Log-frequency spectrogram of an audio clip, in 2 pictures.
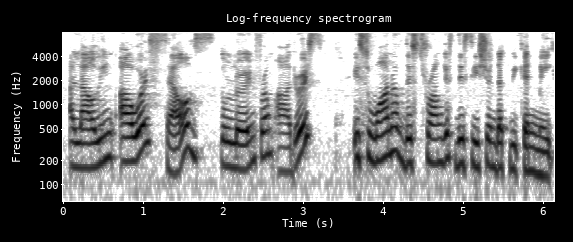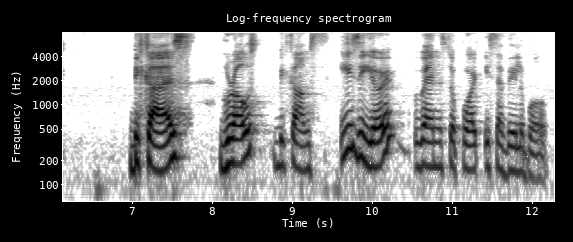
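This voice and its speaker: A woman with a lowish voice speaks very slowly as she gives a motivational talk. Her delivery is earnest and halting, and she circles back to repeat points. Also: animated, darkish tone, rough recording. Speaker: guest speaker on a livestream.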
